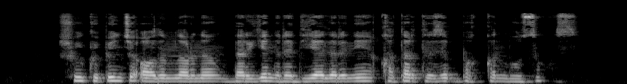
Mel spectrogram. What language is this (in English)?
Uyghur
